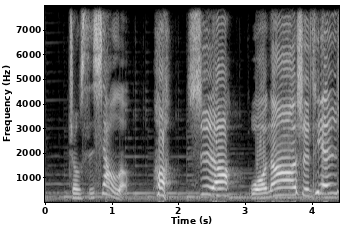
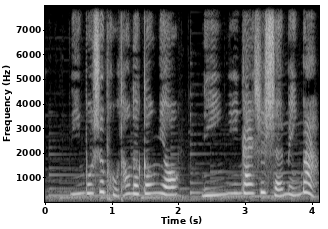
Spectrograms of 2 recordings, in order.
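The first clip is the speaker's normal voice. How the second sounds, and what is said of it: Quiet, soft-spoken question. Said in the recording (Chinese): “小声地问”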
